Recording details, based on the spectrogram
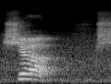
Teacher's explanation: ज्ञ ज और य आया कि नहीं आया? क्ष क और श पहले हल्का सा क बोलना पड़ रहा है। फिर श बोल रहे हैं।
